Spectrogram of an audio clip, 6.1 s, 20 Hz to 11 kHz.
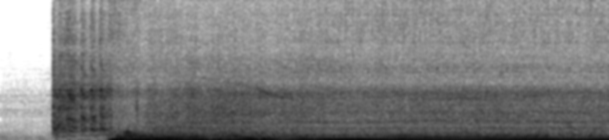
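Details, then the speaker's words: Previously abandoned NSX with fully built engine, supercharger and aftermarket exhaust, warming up after a startup tune with rpm held at 2,000: deep steady even exhaust rumble with faint supercharger whine; healthy warm-up, cooling fans working. "Exhaust note is so good, and then you can faintly hear the supercharger whine."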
